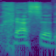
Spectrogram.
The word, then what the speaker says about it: chesed: It's the Hebrew word chesed, which you can't say correctly without hawking a little something up. Chesed is how you say it.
